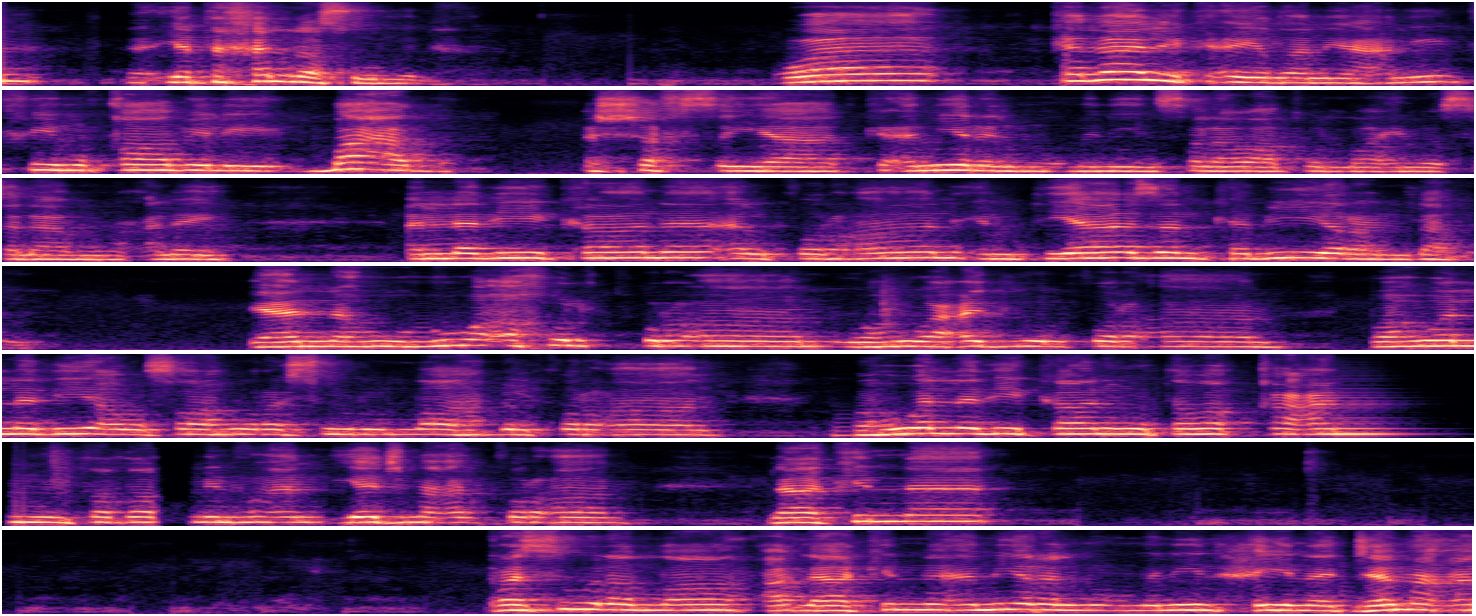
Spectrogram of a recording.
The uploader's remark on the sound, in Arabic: و يتم تسجيلها كل ليلة أربعاء على برنامج الزوم.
